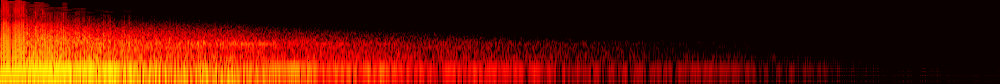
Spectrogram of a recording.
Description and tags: A dark impact sound.
Based on a metallic hit, but distorted. Suitable for e.g. horror films or games.
Post-Production: EQ, Distortion, Reverb
impact, cinematic, horror, hit, dark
